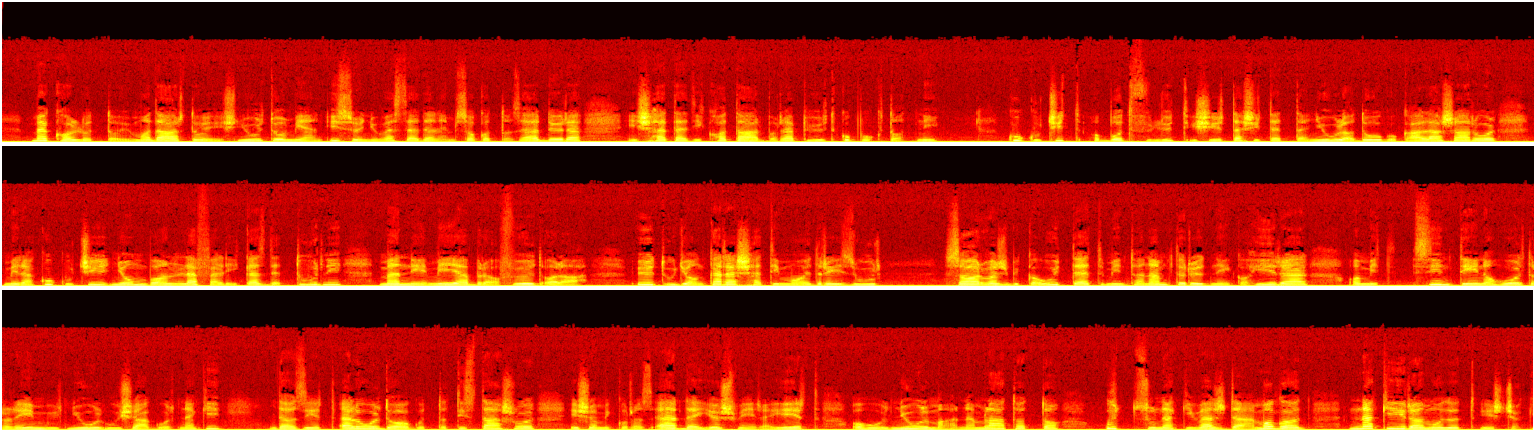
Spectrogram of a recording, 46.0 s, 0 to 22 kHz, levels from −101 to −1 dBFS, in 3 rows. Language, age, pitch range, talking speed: Hungarian, 20-39, 190-240 Hz, 105 wpm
